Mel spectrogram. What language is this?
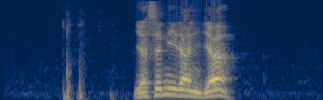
Aragonese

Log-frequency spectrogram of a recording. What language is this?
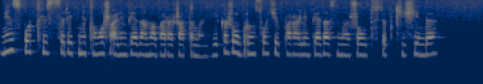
Kazakh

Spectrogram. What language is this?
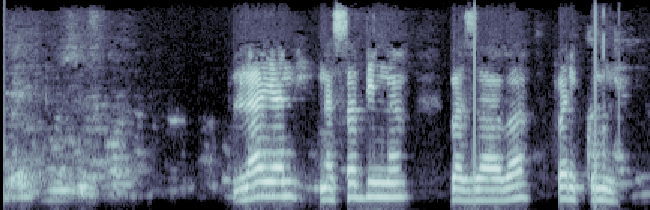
Kinyarwanda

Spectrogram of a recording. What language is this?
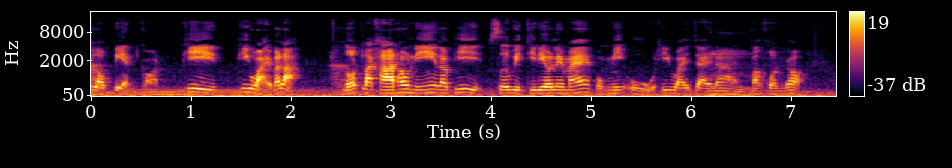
Thai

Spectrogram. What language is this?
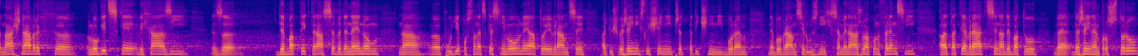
Czech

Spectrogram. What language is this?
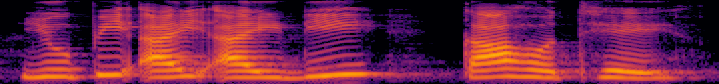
Chhattisgarhi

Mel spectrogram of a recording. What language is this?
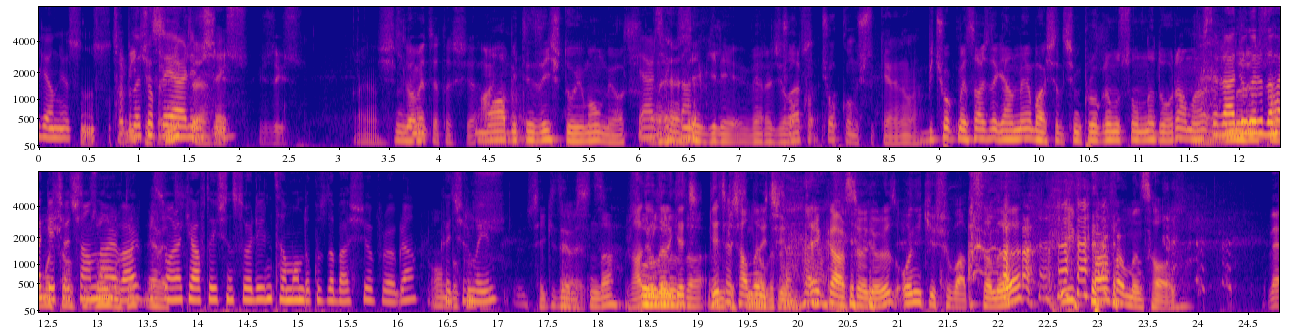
Turkish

